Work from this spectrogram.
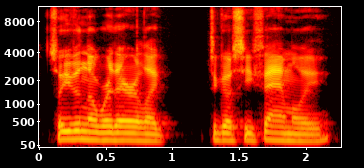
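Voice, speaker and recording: A man in his thirties, born in Russia and raised in the Pacific Northwest, talks as a podcast guest. His voice is smooth and resonant, with a fairly even pitch, and he tells his stories in a steady, measured way. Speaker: podcast guest, industry founder. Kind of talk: casual interview chat.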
